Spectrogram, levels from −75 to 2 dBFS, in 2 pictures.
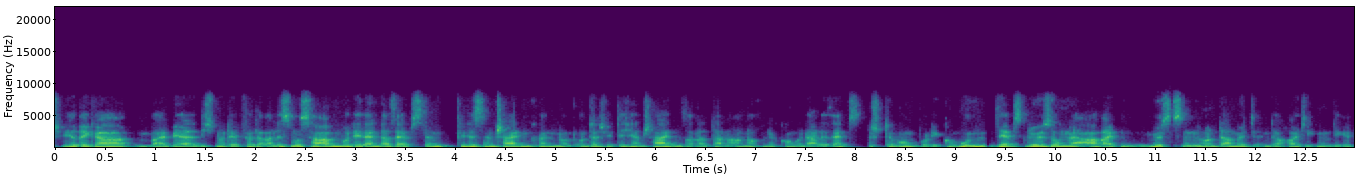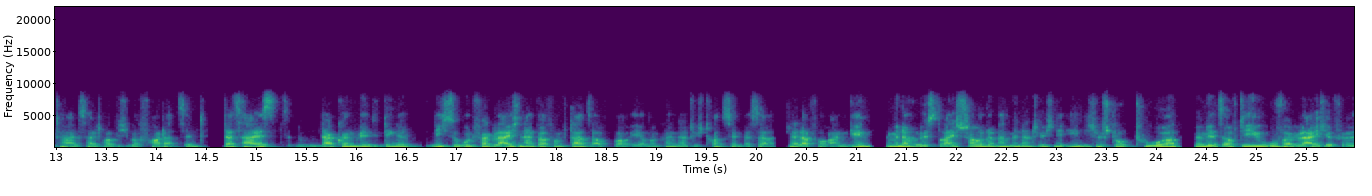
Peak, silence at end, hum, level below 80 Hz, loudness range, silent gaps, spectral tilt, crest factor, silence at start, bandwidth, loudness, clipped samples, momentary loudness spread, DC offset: -2 dBFS; 0 s; none; -56 dBFS; 5 LU; 14.53-14.66 s, 20.20-20.29 s, 21.18-21.28 s, 24.27-24.38 s; -6 dB/octave; 16 dB; 0 s; 8.6 kHz; -19 LUFS; under 0.1%; 9 LU; under 0.1%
